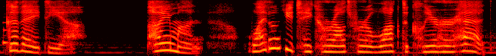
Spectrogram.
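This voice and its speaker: A woman voicing a wise, gentle, childlike young deity in an anime game, speaking in a measured, earnest way. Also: high-pitched, lively intonation. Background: music.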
